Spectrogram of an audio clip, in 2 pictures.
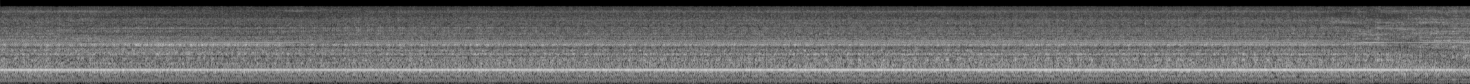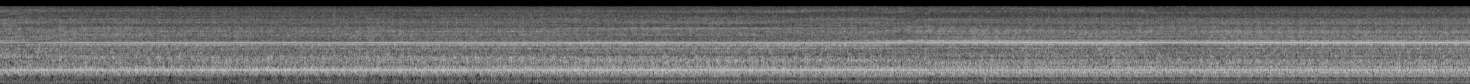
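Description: Small motor-driven oil suction pump running continuously with a steady whine as it draws oil up the dipstick tube, pulling air rather than an even flow of oil. Its tone shifts about halfway through, when a higher whine comes in.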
